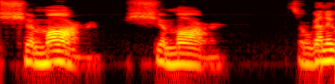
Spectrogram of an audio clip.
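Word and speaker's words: שָׁמַר: So now let's look at and pronounce this verb shamar. So again, this is our root here, shamar.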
